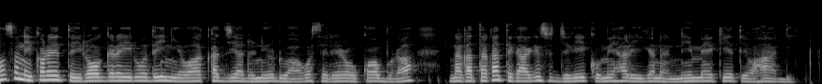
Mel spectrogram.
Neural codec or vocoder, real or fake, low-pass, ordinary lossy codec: none; real; 7.2 kHz; none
